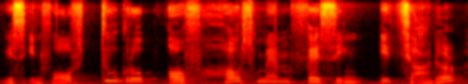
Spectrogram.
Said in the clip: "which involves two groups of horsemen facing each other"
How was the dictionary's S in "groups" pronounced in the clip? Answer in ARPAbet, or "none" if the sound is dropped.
none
